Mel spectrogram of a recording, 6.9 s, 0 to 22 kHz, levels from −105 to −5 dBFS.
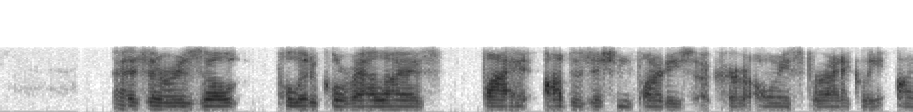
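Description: The speech has been carried through an AMR narrowband mobile codec for its full length, and the heavy coding damage fits AMR-NB's lowest mode, around 4.75 kbps. Encoding at 8 kHz and rebuilding each 20 ms frame from a vocal-tract model with only a few pulses leaves the voice buzzy and synthetic. The band is squeezed to roughly 250 Hz to 3.4 kHz, with nothing above 3.5 kHz, so it sounds thin and phone-like.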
